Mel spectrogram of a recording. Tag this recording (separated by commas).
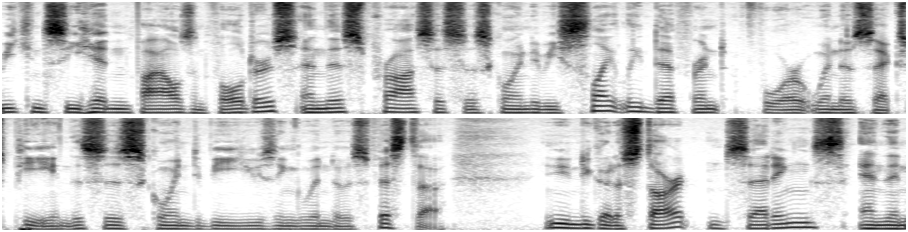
Speech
